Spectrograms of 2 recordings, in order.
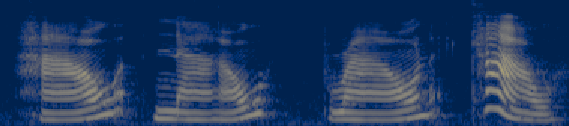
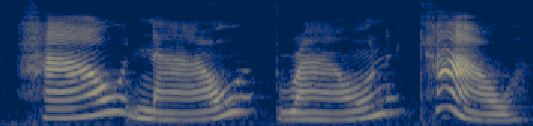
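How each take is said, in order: The two takes are said the same way.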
